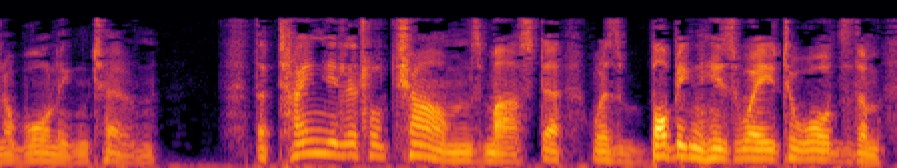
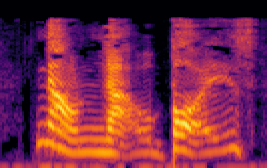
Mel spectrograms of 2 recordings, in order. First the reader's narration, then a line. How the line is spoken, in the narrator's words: squeaked Professor Flitwick reproachfully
